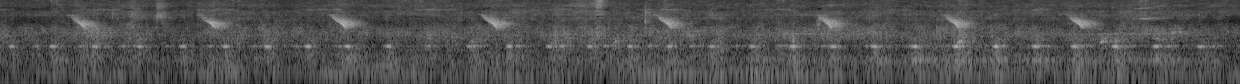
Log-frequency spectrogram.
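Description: A bird repeating a short whistled call that falls in pitch, about once every two seconds, over a faint, steady, fast-pulsing lower tone.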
